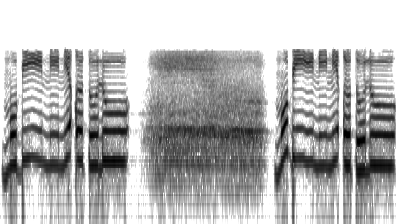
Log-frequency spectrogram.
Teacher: مبین یہ نون کے نیچے دو زیر کی جو تنوین ہے، تنوین کے نون ساکن کو زیر دے کر، یعنی نون قطنی کا قاعدہ لگے گا، یہاں دو نون پڑھیں گے. مبین نقتلو مبین نقتلو.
